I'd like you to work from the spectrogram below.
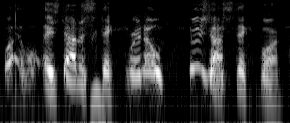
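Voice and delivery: pet talk. Real, not acted. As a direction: tease the dog about the stick. Playful high talk to dog.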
